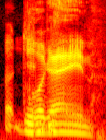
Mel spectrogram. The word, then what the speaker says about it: Clegane: Clegane.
